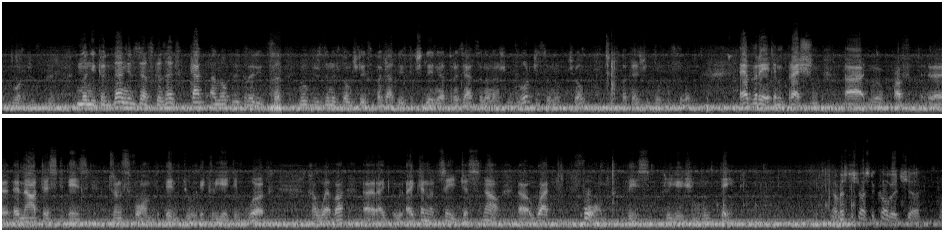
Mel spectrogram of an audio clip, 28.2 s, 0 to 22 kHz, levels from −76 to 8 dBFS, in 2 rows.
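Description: A digital gain setting was most likely applied without a ramp, so the level jumps from one sample to the next: a sudden gain jump. At 4.02 s the sound and its background noise leap up together by about 8 dB, holding there until 4.19 s. From 26.90 s to the end they drop together by about 9 dB. Because the noise floor moves with the wanted sound, the steps are abrupt level changes.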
